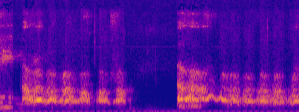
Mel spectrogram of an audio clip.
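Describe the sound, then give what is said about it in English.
A person imitates a dog barking in the distance with a quick series of gruff, rhythmic woofs, pausing briefly before launching into another burst of repeated vocal barks, loud. “Kom blaf soos 'n hond in die verte.”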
